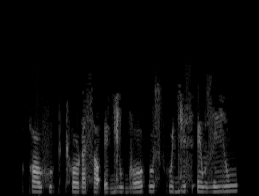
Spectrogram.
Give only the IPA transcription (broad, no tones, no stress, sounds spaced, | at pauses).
qʷ e w xʷ æ k ʈʰ o ɽ æ s ɒ ʔ e ɡ i w ɡ o | u s kʷ i dʲ e s ʔ e w z i w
